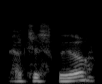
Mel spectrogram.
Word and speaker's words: axis: 엑시스고요. 복수형은 엑시즈죠. 그래서 복수형이 되면 도끼하고 그 철자도 같고 발음도 같아요.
